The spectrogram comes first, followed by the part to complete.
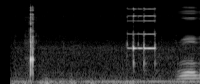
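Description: A sharp click, then about a second later a quick run of short, high electronic beeps, over a steady low hum.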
